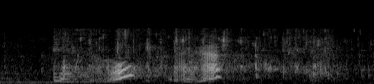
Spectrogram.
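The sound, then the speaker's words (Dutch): Water pours into a bowl for about three seconds, a steady splashing stream with a couple of brief rising, gurgling tones as the level fills. “Ik doe water in een kam.”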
